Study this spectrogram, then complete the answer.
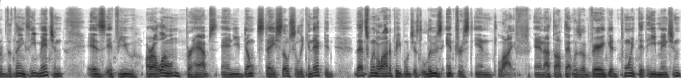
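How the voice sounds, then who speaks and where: In an unremarkable speaking voice at medium pitch, a man talks at a moderate pace with ordinary pitch variation on a very clean recording with a silent background. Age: 60s. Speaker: radio host. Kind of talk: casual chat.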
